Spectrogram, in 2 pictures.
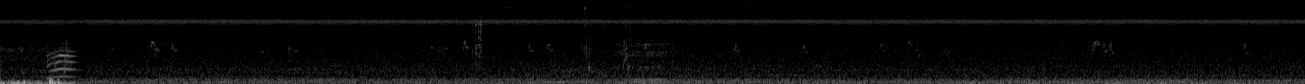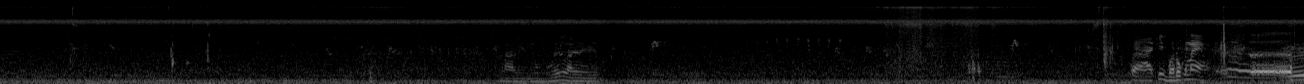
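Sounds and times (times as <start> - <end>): high-pitched insect drone: 0.0 - 26.0
faint short clicks: 4.6 - 4.9.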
